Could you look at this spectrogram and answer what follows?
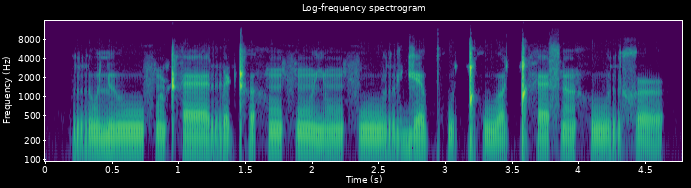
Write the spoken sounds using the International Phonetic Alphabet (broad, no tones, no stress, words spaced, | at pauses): rulʲuː fũʈʰɛːrɪ ʈʰəhũ fũːjũː fuːr ɡʲɛ kʷʰɪǃʰuɐ̯ǃʰɛs ɾə̃huːrxə˞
